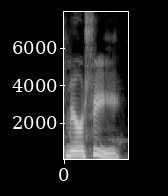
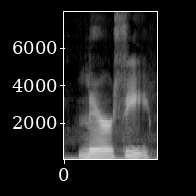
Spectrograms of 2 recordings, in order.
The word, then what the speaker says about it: merci: how to say thank you in French it's merci you say it like this merci that evening I tell my family about fancy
